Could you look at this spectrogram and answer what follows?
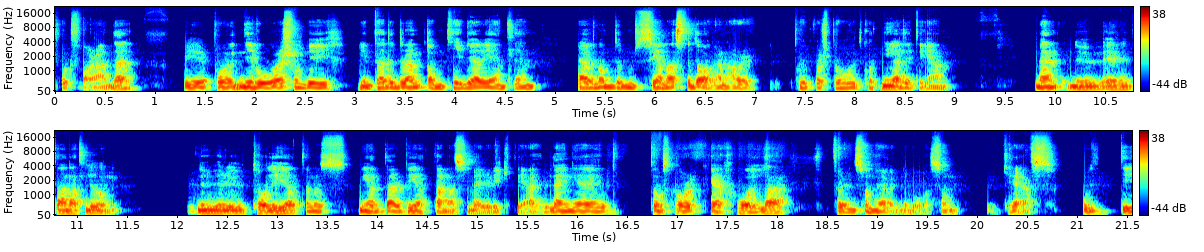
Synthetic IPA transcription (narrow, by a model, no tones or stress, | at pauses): fʊʈːfɑ̰ːɾa̰nd̪ə | vɪɛpʰɔnɪvoːəʂɔmvɪ | ɪnt̪əhad̪ːəd̪ɾœmt̪ɔmt̪ʰiːd̪ɪɡaɾəɪjɛnt̪ʰlɪɡən | ɛːvənɔmd̪ɔmseːnast̪əd̪ɑːɡaɳahaɾ | ɧʉ̟ːkvoːɖʂbɛhuːvət̪̚ɡ̥ɔt̪ːneːɭiːt̪ʰəɡɾa̰nː | mɛnːʉ̟ːæɖɪɛt̪anːat̪lɵŋnː | ʉ̟ːæɖɛʉ̟ːt̪hɔlːɪɡheːt̪ʰənɔsmeːd̪aɾbeːt̪aɳa̰sɔmæ̰ɖɛ̰vɪ̰kt̪ɪɡa̰hɵɭɛŋːɾə | d̪̥ɔmska̰ɔɾkʰahɔlːa | fœɾɛnsɔnhøːɡnɪ̰vo̰ːsɔm | kʰɾɛ̰ːvs | ɔd̪̥ɛ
